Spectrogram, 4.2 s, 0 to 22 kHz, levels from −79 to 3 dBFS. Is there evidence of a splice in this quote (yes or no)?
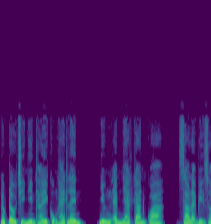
no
